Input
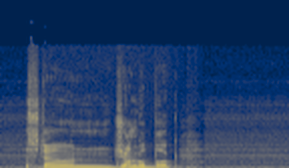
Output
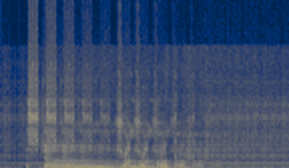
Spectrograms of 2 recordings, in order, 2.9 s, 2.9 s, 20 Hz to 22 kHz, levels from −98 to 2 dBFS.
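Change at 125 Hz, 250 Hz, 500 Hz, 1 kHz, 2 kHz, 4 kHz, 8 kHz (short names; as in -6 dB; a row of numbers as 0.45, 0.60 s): -15.5, -13.5, -13.0, -10.0, -9.5, -5.5, 0.0 dB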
